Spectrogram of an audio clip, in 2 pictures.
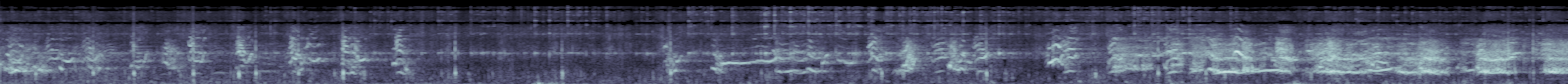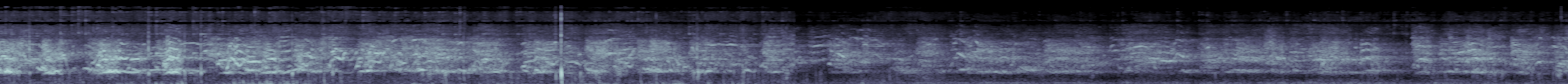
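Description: A pack of rabbit dogs baying on a rabbit's trail, the cry of hounds running a rabbit by scent. Scattered yips for the first several seconds give way, from about ten seconds in, to many dogs crying together, which grow fainter over the last few seconds.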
